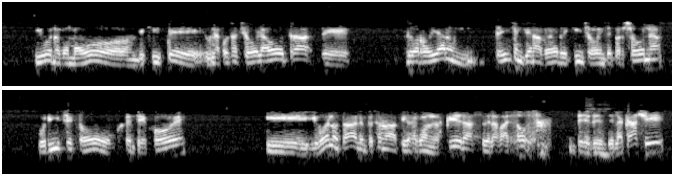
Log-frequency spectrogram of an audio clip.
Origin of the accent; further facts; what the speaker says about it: Pando, Canelones, Uruguay; Yo lo conozco de chico, porque como me crié en Pando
